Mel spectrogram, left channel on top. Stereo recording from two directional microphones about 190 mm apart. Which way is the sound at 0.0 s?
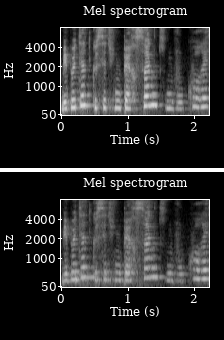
55° left (ahead or behind).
